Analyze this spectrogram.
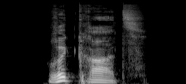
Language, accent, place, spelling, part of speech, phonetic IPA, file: German, Germany, Berlin, Rückgrats, noun, [ˈʁʏkˌɡʁaːt͡s], De-Rückgrats.ogg
- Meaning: genitive singular of Rückgrat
